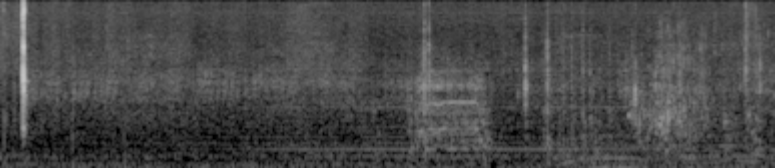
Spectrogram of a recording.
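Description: Baitcasting reel cranking a lure back after a cast: a sharp click just after the start as the reel is engaged, then a steady mechanical whir of the retrieve.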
